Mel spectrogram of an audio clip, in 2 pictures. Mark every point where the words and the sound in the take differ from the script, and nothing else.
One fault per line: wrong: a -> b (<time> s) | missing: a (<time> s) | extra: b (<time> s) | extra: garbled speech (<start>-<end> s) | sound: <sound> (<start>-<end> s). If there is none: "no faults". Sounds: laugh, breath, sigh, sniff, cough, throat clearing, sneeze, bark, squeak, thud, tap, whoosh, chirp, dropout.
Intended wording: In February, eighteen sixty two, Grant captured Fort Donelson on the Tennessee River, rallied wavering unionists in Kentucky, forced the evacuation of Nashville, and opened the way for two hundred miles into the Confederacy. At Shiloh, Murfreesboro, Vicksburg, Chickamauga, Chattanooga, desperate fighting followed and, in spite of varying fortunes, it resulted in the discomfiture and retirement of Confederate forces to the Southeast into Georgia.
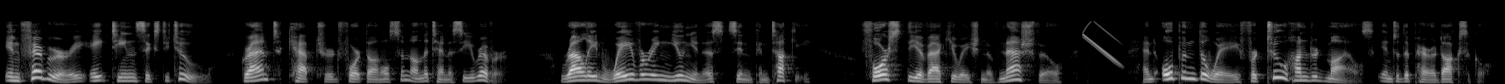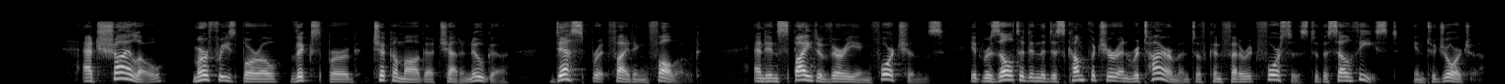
sound: chirp (10.8-11.3 s)
wrong: Confederacy -> Paradoxical (14.1 s)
